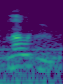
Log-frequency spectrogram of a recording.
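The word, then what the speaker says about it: Loaghtan: So it's Man-X, so Manx, and then Lowton. Shoop. Manx Lowton, the type of sheep I want to use in this illustration.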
